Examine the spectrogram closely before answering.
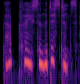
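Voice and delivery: hushed, wary whisper. Acted. Cleric spotting a distant place, in a whisper. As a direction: point it out without being overheard.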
